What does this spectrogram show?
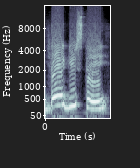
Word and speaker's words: déguster: On a aussi déguster. Vous remarquez, la lettre G est suivie par la voyelle U. Alors, on la prononce comme G.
